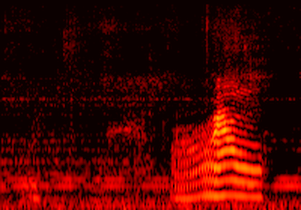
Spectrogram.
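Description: Fifi, a pet cat, lets out one drawn-out, rising and falling meow near the end, close and fairly clear over a quiet room, with a soft chirp earlier.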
